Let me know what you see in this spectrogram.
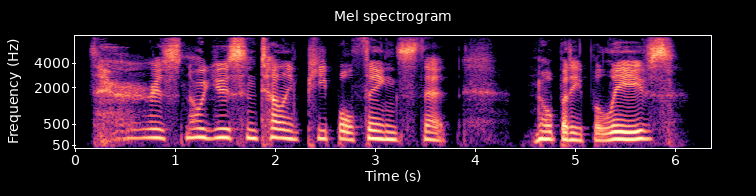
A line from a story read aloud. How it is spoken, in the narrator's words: she resumed slowly, in a gasp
